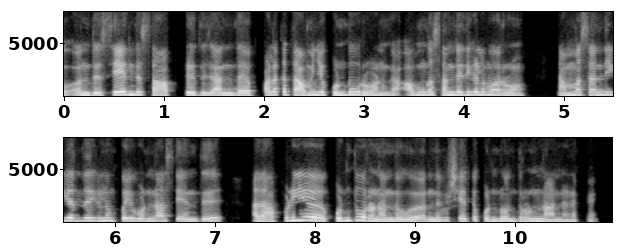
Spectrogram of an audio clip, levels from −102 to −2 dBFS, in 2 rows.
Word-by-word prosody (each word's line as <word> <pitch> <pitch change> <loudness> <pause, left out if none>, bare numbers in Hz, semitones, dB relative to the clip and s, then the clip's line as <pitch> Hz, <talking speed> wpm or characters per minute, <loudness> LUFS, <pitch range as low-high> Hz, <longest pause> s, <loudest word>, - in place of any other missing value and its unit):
வந்து 215 -1 +2
சேர்ந்து 265 +1 +6
சாப்பிட்டு, 220 +1 0 0.2
அந்த 210 0 0 0.3
பழக்கத்த 270 +2 0
அவைங்க 240 +3 +2
கொண்டு 230 +4 +2
வருவானுங்க. 180 -7 -1
அவங்க 235 +5 +1
சந்ததிகளும் 250 +2 +3
வரும், 205 -7 -2 0.4
நம்ம 230 +5 +1
சந்ததிகளும் 250 0 -1
போய் 240 0 +2
ஒன்னா 230 +3 -2
சேர்ந்து, 200 +1 -2 0.4
அத 220 - +1
அப்படியே 280 +8 0 0.3
கொண்டுவரணும், 245 -6 +1
அந்த 185 0 0
ஓ - - +1
அந்த 185 0 -1
விஷயத்த 210 +2 -5
கொண்டுவந்துரணும்ன்னு 200 0 -1
நான் 180 -1 -3
நெனைப்பேன். 170 -1 -9
225 Hz, 140 wpm, -19 LUFS, 200-245 Hz, 0.4 s, சேர்ந்து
